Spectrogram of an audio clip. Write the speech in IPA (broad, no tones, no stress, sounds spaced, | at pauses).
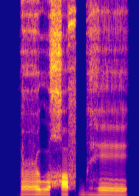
ʕ u χ ɒ f bʱ e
